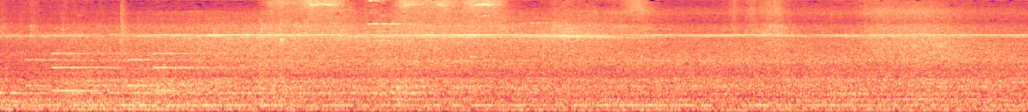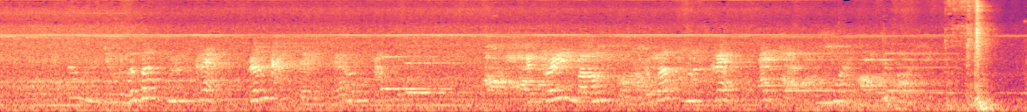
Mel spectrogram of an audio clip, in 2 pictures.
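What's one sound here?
A train hums steadily while standing still.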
